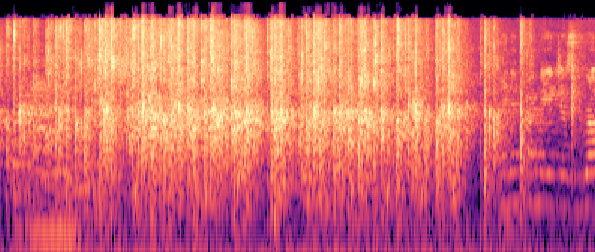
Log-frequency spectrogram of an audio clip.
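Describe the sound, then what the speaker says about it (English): Sustained applause and clapping fill a city council meeting chamber, dense and fairly loud, with voices talking through it and a short speech-like phrase rising near the end. "Another round of applause for Matthew."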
